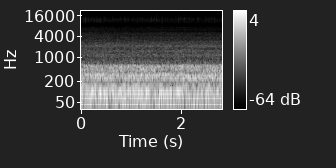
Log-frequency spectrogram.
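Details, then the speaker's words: Carrier furnace after replacing the noisy inducer fan motor (suspected failed bearings) and isolator mounts: steady even low rumble, no rubbing, squeal or rattle; inducer now running quietly. "And as you can see, the furnace is running, and it's running quiet."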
